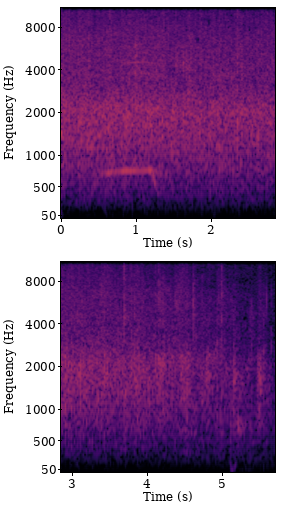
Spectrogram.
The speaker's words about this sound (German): Und da gibt es nochmal einen großen Applaus aus dem Saal.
